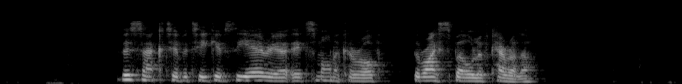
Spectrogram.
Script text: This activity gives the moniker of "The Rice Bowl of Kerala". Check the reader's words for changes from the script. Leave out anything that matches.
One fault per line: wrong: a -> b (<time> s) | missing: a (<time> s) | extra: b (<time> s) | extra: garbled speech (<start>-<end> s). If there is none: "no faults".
extra: area its (2.5 s)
